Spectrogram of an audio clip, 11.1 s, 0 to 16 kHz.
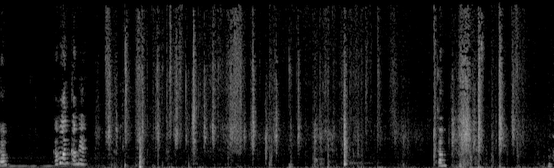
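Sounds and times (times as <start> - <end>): dog paws clicking on wooden floor: 2.0 - 10.6.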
